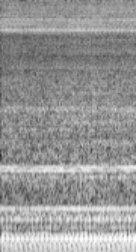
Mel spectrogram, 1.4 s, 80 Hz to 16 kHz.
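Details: Quincy 5 hp air compressor on its first run after a garage install on vibration pads, heard from a little over 10 feet away; steady, even pumping thump over a smooth motor drone, no knocks or rattles, running normally.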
